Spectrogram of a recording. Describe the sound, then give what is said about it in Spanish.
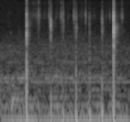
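A sharp, crisp hand clap rings out alone near the end, preceded by another snap-like clap and a few fainter scattered clicks; no one speaks. “Y nada, eh, voy a dar un aplauso.”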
